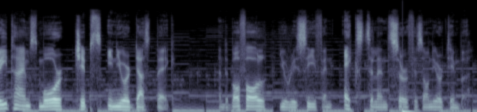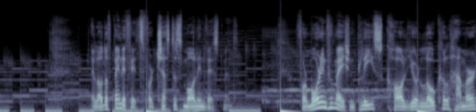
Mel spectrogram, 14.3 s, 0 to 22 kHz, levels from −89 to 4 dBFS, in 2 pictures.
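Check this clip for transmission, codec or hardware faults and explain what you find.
Four low thumps interrupt the audio, at 6.04, 9.35, 11.36 and 13.42 s, while the sound itself carries on unchanged. Each is a DC step: the waveform's zero line jumps by about −16 to −15 dBFS, then drains away slowly through a roughly 2 Hz high-pass, so each jump lands as a low thump.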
